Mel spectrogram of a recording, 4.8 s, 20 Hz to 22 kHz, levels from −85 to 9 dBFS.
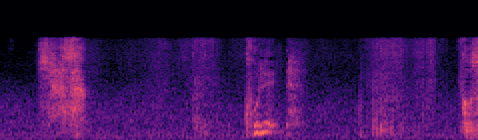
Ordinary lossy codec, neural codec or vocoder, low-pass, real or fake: none; none; 7.2 kHz; real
